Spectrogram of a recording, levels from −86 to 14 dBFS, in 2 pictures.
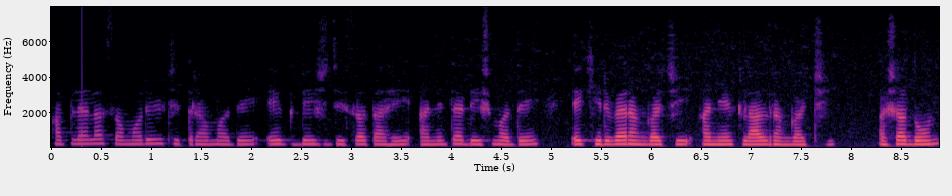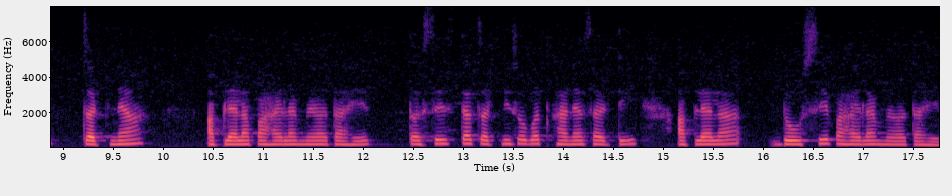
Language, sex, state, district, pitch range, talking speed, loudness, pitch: Marathi, female, Maharashtra, Pune, 200-220 Hz, 120 wpm, -25 LUFS, 205 Hz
